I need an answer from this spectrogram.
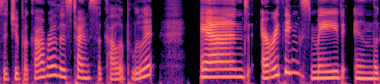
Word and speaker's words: Qallupilluit: There's a couple different varying ways you can pronounce it. But the one that I'm referring to is Qallupilluit.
